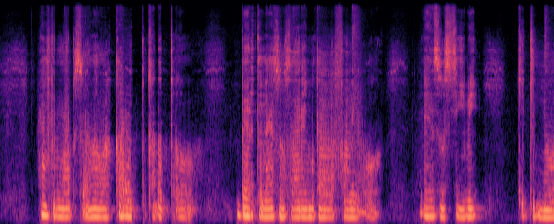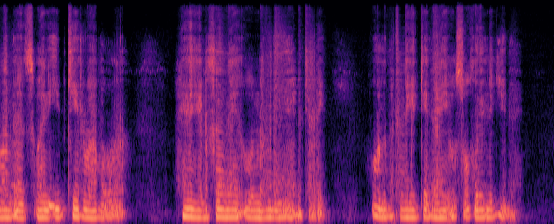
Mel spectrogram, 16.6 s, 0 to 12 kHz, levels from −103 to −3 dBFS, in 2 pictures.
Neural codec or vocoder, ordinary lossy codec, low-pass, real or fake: codec, 44.1 kHz, 1.7 kbps, Pupu-Codec; Opus, 64 kbps; 10.8 kHz; fake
